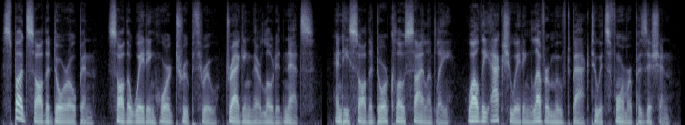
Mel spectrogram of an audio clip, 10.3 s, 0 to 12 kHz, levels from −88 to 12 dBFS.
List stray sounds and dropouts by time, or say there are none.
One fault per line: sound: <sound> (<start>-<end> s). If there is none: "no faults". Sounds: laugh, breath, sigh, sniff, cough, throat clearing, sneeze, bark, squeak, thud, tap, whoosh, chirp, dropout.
no faults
